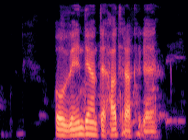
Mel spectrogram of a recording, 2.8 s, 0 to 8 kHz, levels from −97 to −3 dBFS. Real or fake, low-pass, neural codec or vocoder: fake; 7.2 kHz; vocoder, 44.1 kHz, 128 mel bands, Pupu-Vocoder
